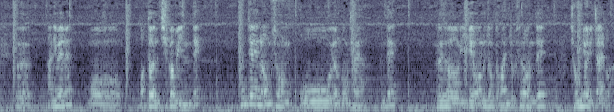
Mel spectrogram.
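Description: Clear music plays in the background. A man speaks at a medium pitch and fairly quick pace with lively intonation. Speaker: ship's first officer on a chemical tanker. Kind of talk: casual advice talk to camera. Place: home room. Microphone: phone near.

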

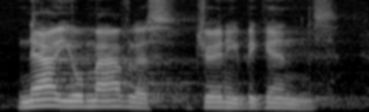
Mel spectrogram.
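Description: A man with a New Zealand accent, fairly high in pitch, at a moderate pace, with a bright, sharp tone. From New Zealand, Auckland. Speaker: industrial designer receiving honorary degree. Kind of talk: graduation address. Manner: formal. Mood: grateful, formal, uplifting. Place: hall. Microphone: podium.

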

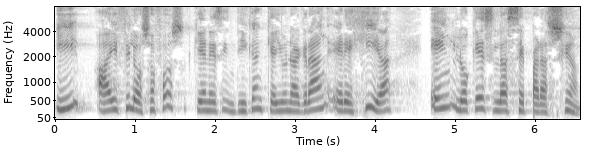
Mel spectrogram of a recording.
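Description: The speaker talks at a very slow pace, with very even loudness and lively intonation. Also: woman, high pitch for a woman. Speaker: sermon interpreter. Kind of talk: sermon. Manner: consecutive interpreter, echoing each English sentence in Spanish; formal, measured, solemn. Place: studio. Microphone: handheld.

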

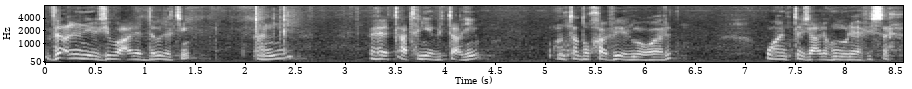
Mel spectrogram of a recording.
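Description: A man talks at a fairly quick pace, broken by long, frequent pauses. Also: fairly high pitch for a man, ordinary pitch variation, slightly mellow tone.

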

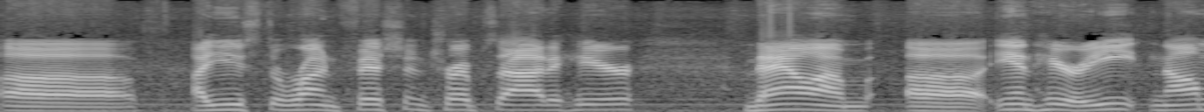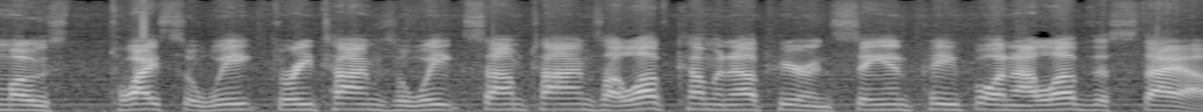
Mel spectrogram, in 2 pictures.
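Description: With fairly even intonation and a high pitch for a man, he talks at a moderate pace over light background noise in a dry sound with no echo. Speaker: local show host promoting a restaurant. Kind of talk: promotional talk to camera. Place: waterside.

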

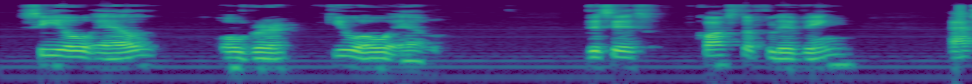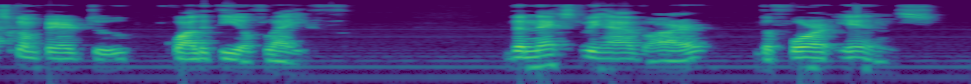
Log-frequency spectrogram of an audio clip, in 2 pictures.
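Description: A man talks at a very slow pace, leaving long, frequent pauses. His intonation stays fairly even. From Philippines, Baguio City, Indian family. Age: 40s. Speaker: trader and finance educator. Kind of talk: scripted educational monologue.

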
